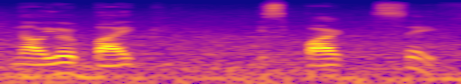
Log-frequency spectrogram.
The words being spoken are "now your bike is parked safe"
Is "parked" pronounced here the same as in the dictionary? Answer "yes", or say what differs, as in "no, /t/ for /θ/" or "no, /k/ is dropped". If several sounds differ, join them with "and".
no, /k/ is dropped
